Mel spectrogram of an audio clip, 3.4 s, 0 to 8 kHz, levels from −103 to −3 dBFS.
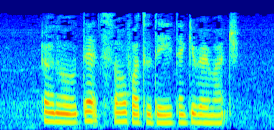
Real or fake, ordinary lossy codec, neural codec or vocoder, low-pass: real; MP3, 24 kbps; none; 7.2 kHz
